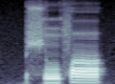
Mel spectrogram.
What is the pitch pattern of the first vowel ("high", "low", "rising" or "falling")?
low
